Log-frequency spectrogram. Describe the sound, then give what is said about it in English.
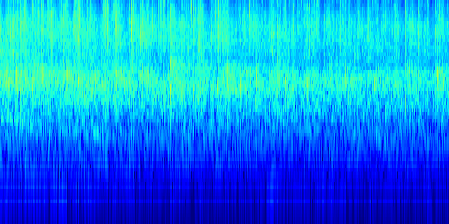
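An audience applauds the children's cast at a Christmas pageant with a dense, continuous wash of clapping that holds at a steady, full level throughout. “Can we give them a hand for all of their help telling our story?”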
